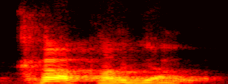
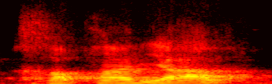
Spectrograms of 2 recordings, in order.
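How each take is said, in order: First: It begins with a plain k sound. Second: It begins with a guttural kh sound. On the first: The speaker calls it wrong. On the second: The speaker calls it right.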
